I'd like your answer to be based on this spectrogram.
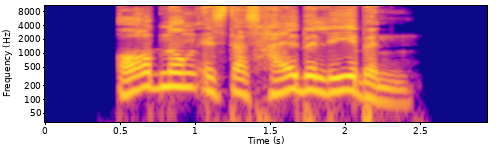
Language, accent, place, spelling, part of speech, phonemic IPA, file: German, Germany, Berlin, Ordnung ist das halbe Leben, phrase, /ˈɔʁdnʊŋ ɪst das halbə ˈleːbn̩/, De-Ordnung ist das halbe Leben.ogg
- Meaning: cleanliness is next to godliness, Being organized makes life much easier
